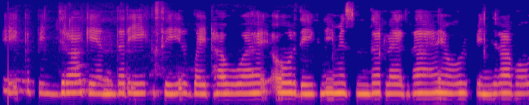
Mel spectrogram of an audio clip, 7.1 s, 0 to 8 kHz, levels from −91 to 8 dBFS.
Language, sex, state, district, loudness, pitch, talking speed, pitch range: Hindi, female, Bihar, Kishanganj, -28 LUFS, 235 Hz, 170 wpm, 230-245 Hz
